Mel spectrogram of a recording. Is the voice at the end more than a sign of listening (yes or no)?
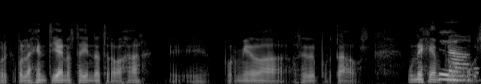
no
